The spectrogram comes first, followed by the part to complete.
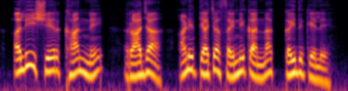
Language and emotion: Marathi, neutral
